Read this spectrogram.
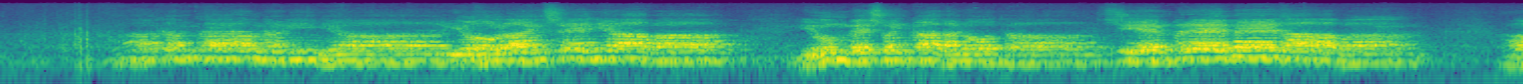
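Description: A choir of men sings together in harmony, in a large hall.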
